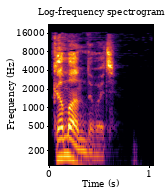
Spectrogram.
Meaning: 1. to give commands, to be in command (of) 2. to command, to give orders to 3. to boss around, to order around, to dictate to 4. to command, to hold a commanding (i.e. high) position
- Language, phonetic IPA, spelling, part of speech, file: Russian, [kɐˈmandəvətʲ], командовать, verb, Ru-командовать.ogg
